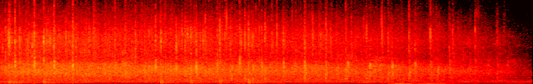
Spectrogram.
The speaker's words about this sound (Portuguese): Aplauda Jesus mais uma vez.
